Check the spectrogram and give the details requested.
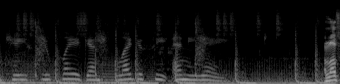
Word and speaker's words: Nea: Extra bit donations are left up in the ranks in case you play against legacy NEA. I love how it doesn't even pronounce the name Nia. It is Nea, the the unspoken one.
